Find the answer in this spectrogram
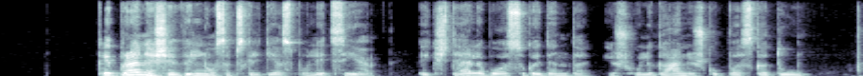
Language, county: Lithuanian, Telšiai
